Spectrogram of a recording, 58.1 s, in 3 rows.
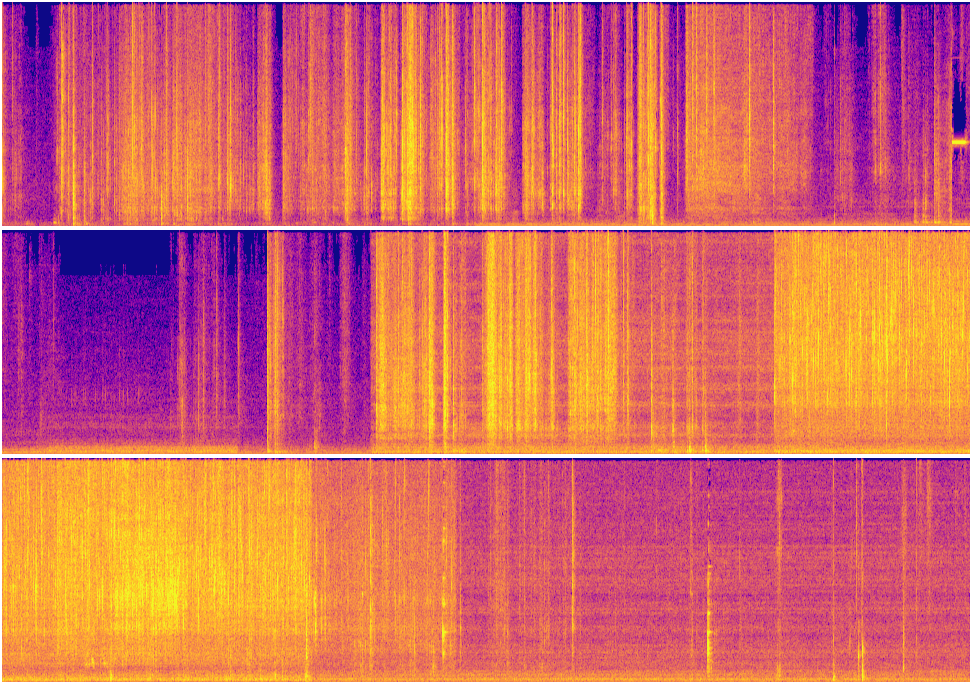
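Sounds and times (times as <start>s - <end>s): food crackling in a pan: 1.0s - 16.1s, 26.8s - 50.3s
loud steady sizzle: 5.6s - 16.2s, 26.7s - 58.0s.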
